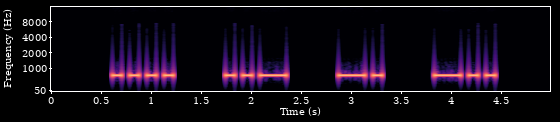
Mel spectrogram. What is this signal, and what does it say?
Morse code, heard as a keyed tone, about 14 wpm, spaced as for 10 wpm, 700 Hz. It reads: HUND
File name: Morsekurs / Witze / Witz 25. Dezember, 50 F70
